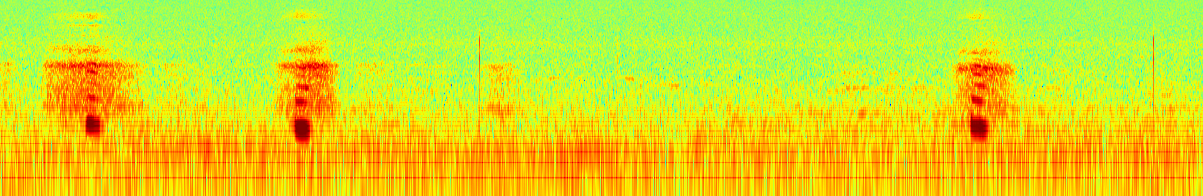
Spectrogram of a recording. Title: Bored Sneezes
